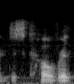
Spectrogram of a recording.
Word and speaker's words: discovered: So yeah, partly it's the the air and then I think you switch the vowel to kind of a and I would do a uh so disco discovered manager discovered that the calendar and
